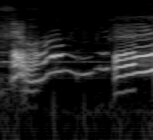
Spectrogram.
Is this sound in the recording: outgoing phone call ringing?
no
